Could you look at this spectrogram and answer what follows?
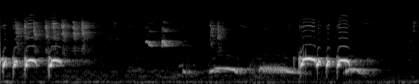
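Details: Zebra dove of local Javanese stock, kept for its loud natural song: fast stuttered coos, a lower drawn cooing passage, then another bright stuttering burst, with a brief high chirp between.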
